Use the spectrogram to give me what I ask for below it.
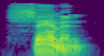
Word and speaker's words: salmon: The second item here of food is salmon. – The L is silent, friends. You can look it up. The L is silent. It's not salmon. It's salmon.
